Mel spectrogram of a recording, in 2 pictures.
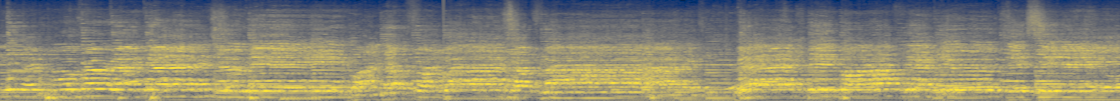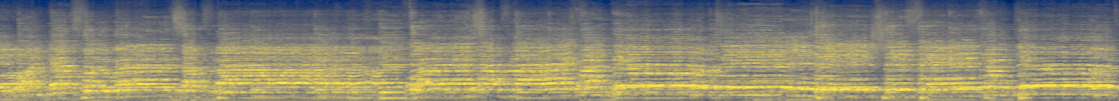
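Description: Choir singing gospel music.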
